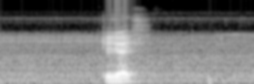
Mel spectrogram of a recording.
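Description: A young man speaks a short, loud phrase close by.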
